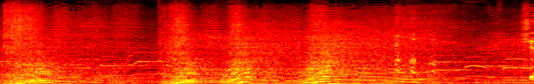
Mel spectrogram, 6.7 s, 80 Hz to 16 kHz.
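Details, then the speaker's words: 800 hp Nissan GT-R being revved: the note rises and falls as a deep, flat, boomy drone instead of a crisp GT-R note. Clamps and boost leaks are still to be checked; the owner suspects an exhaust leak, not confirmed. Deep droning exhaust note on revving. "it doesn't even sound like a gtr anymore it sounds like a freaking subaru or something bro it sounds so bad"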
